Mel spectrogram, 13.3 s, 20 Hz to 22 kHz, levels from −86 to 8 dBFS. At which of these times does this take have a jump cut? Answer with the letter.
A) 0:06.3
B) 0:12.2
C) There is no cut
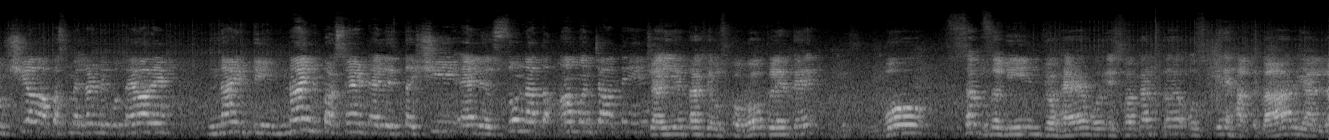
A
